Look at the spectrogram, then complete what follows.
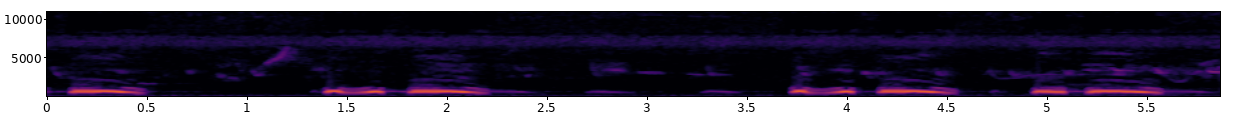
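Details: Spotted dove calling as a decoy for trapping wild doves, Ninh Thuận, Vietnam. It gives four loud phrases of a quavering double coo plus a longer falling coo, with a pause and two soft short notes midway. Faint chirps sound in the distance.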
